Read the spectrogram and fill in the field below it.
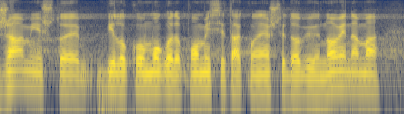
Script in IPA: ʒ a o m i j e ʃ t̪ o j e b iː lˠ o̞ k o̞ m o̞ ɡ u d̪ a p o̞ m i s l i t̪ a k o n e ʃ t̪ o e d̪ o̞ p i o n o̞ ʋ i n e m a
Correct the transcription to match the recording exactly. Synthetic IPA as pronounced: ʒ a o m i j e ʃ t̪ o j e b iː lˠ o̞ k o̞ m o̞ ɡ o d̪ a p o̞ m i s l i t̪ a k o n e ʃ t̪ o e d̪ o̞ b i o n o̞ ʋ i n a m a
